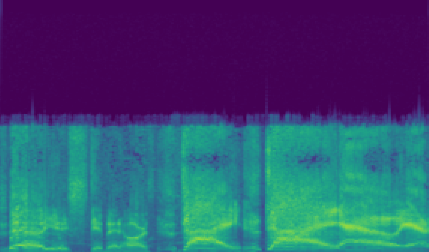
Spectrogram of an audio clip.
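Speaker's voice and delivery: furious yelling. Real, not acted. Gamer screams at the horse on screen, furious. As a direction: roar at the stupid horse.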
